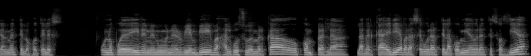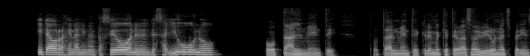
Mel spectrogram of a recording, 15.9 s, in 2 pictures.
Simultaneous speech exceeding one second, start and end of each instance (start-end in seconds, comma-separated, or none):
none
